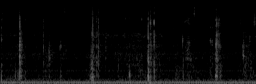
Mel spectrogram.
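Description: Crunchy chewing of a cheap, 5p sugary sweet: soft, irregular crunches and bites with a few sharper cracks standing out, all faint and close, with no talking.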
